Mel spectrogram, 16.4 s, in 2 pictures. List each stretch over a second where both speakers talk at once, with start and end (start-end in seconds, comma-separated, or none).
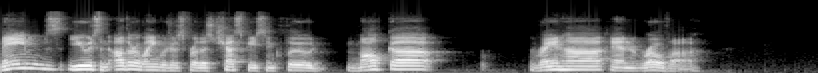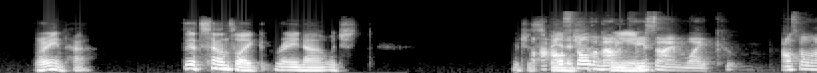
13.5-14.7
